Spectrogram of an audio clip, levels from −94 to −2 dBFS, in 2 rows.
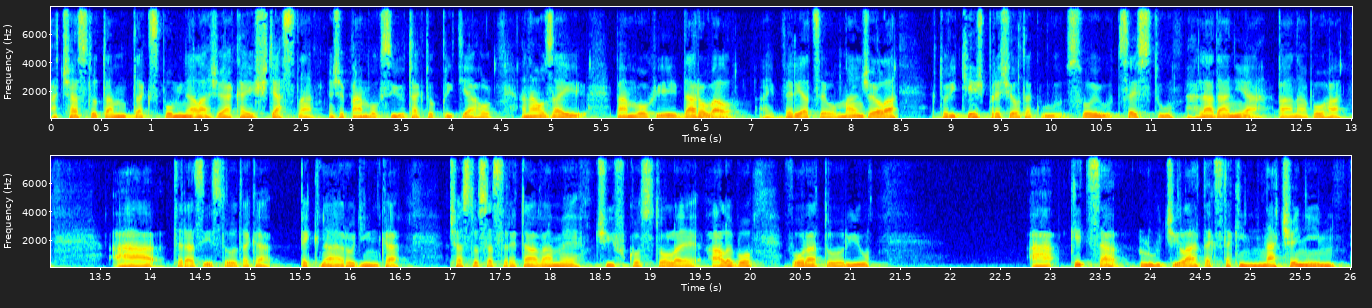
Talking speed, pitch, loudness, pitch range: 135 wpm, 100 Hz, -29 LUFS, 95-110 Hz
